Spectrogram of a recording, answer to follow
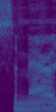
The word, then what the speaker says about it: Samara: Let the record state that I've been mispronouncing her name. That's okay. Someone Everybody recently does it. corrected me. It's Samara Joy.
